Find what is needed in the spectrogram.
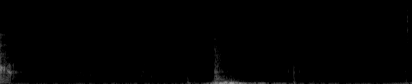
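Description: Faint computer mouse clicks, then one louder thump with a short low rumble about two seconds in, as the screen is switched to a slide presentation.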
